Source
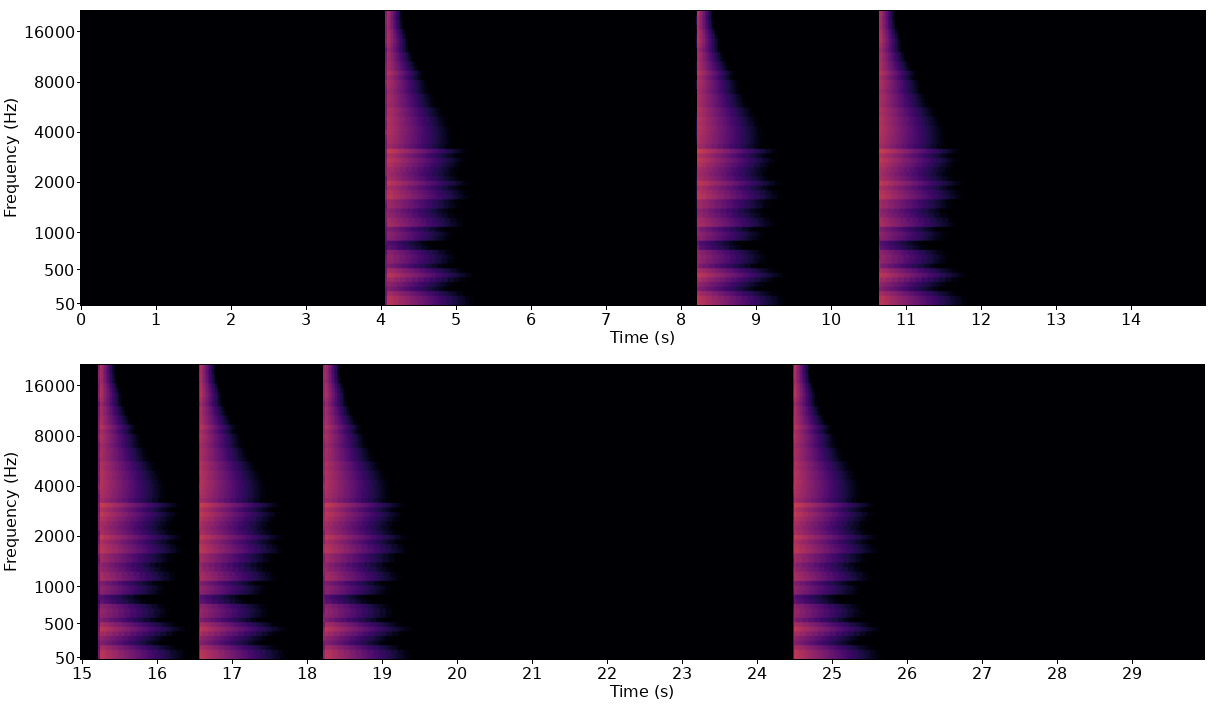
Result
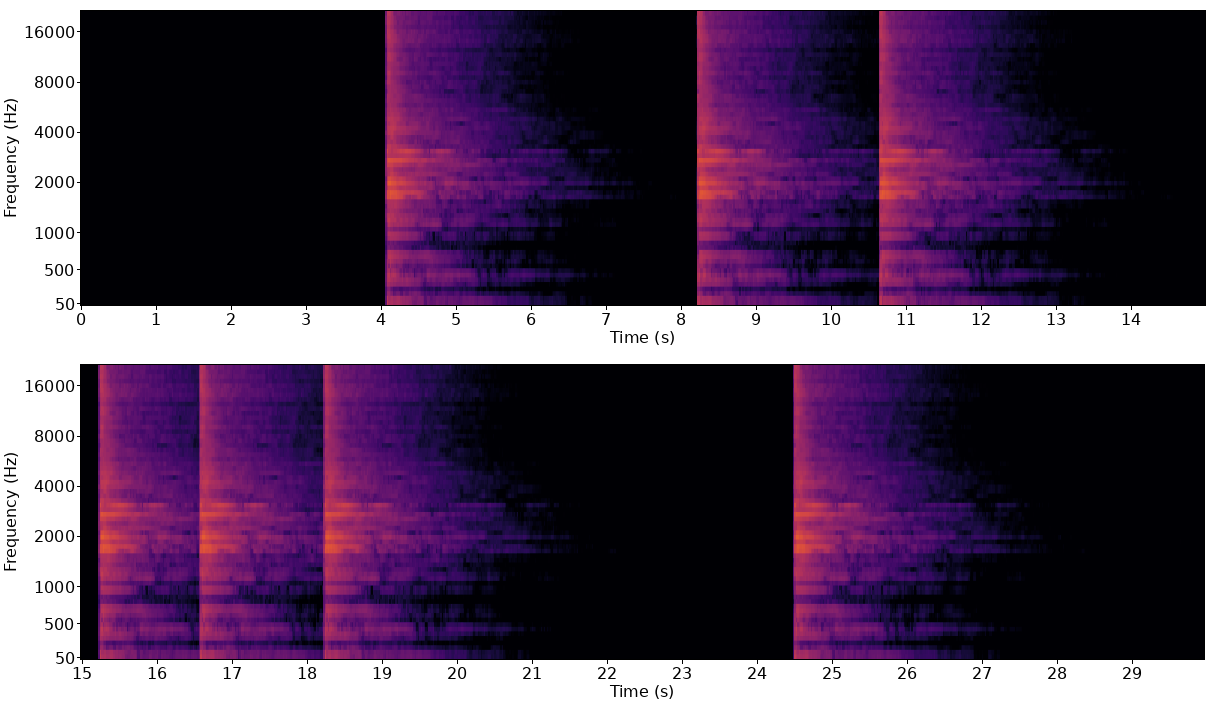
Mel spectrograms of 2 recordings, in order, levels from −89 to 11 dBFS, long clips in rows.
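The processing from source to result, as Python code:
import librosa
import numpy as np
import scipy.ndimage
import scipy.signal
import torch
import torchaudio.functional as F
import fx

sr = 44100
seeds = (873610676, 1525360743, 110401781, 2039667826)

y = fx.graphic_eq(x, sr, hz=(125, 2000, 8000), db=(-8, 6, -6))
y = fx.rev_double_slope(y, sr, seeds[0], early_s=0.3, late_s=4.0, knee_db=-18, drr_db=-7.5)
y = y * librosa.db_to_amplitude(-3.0)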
